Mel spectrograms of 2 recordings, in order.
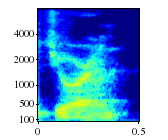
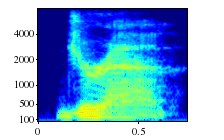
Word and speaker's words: Joran: my name's joran like my full name is joran and a lot of people also like who don't know the pronunciation they say Jiran just like Kiran so I I got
